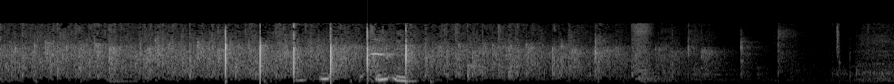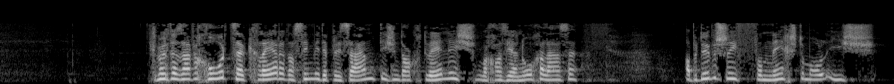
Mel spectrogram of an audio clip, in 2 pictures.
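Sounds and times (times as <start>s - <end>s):
audience applause: 0.0s - 7.9s
speech: 3.2s - 4.3s, 10.5s - 15.1s, 15.8s - 17.8s.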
